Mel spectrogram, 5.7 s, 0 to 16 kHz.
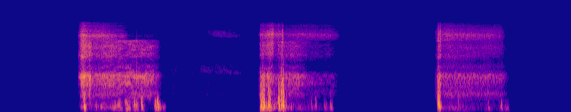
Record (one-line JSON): {"exhalation_length": "5.7 s", "exhalation_amplitude": 29882, "exhalation_signal_mean_std_ratio": 0.3, "survey_phase": "beta (2021-08-13 to 2022-03-07)", "age": "18-44", "gender": "Male", "wearing_mask": "No", "symptom_cough_any": true, "smoker_status": "Never smoked", "respiratory_condition_asthma": false, "respiratory_condition_other": false, "recruitment_source": "Test and Trace", "submission_delay": "1 day", "covid_test_result": "Positive", "covid_test_method": "ePCR"}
